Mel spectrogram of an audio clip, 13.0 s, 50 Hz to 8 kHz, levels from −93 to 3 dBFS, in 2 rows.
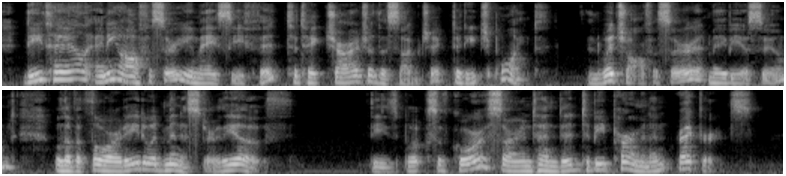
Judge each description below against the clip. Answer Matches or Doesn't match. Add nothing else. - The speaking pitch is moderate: Matches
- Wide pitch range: Doesn't match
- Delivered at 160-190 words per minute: Matches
